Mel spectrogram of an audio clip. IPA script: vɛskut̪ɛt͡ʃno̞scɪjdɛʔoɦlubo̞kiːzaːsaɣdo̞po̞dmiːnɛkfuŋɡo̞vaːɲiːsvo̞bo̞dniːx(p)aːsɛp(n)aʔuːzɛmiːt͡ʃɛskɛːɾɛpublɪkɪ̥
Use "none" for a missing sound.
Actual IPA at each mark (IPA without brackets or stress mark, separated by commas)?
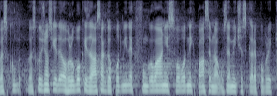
p, n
